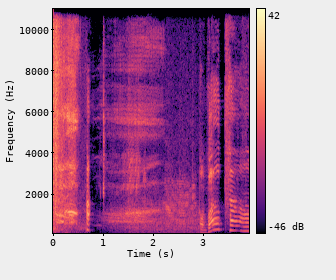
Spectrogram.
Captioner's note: screaming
